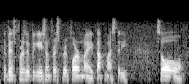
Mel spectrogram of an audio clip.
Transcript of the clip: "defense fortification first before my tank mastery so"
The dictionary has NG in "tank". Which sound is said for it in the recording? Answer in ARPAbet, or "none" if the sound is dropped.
none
